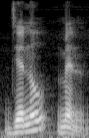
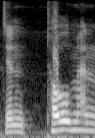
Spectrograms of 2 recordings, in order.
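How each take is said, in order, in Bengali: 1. মাঝের t ধ্বনিটি বাদ পড়ে যায়। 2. মাঝের t ধ্বনিটি স্পষ্টভাবে উচ্চারিত হয়। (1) "এটা সাইলেন্ট হবে" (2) "না হয়ে"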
